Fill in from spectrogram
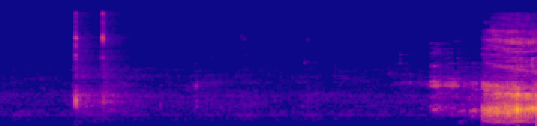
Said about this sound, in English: Oh, excuse me for belching that loud.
